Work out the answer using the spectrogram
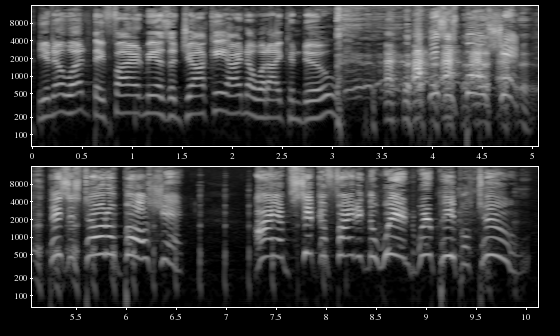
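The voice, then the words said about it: Comic jockey character voice. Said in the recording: “That's a beautiful jockey impersonation.”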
